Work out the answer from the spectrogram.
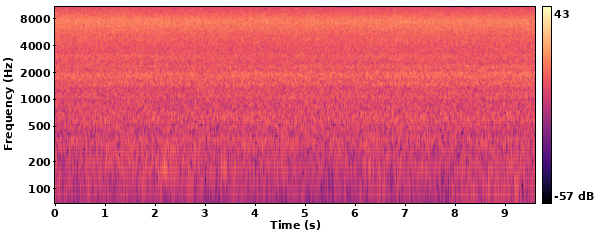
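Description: Heavy rain pouring steadily onto tree foliage: an even, unbroken hiss of a downpour.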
